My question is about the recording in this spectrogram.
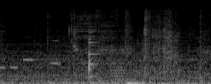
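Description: A table knife spreading soft rice salad over a thin ham slice on a cutting board: faint scraping, a small click about a second in, then a soft thud, over faint background music.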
